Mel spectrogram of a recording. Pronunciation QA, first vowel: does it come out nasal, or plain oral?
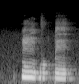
nasal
